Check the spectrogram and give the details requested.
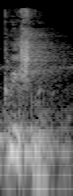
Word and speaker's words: कृष्ण: तो हमारे यहाँ पर इसको ई की ध्वनि हम बोलते हैं कृष्ण, कृष्ण, ई री की बात है।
